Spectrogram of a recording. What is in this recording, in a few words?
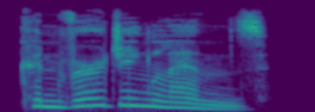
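"converging lens", British English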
